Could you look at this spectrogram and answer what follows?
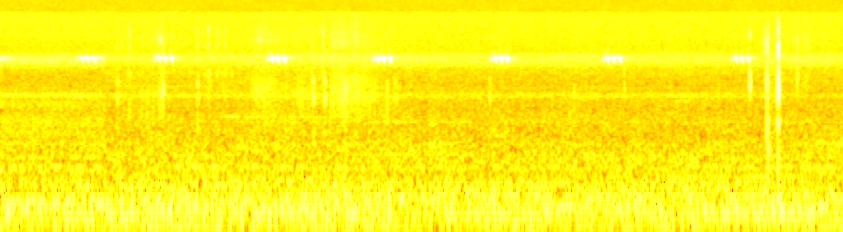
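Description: A cricket chirping faintly, each chirp a quick run of three or four pulses, repeating about once a second over a low background hum. A couple of faint clicks come near the end.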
